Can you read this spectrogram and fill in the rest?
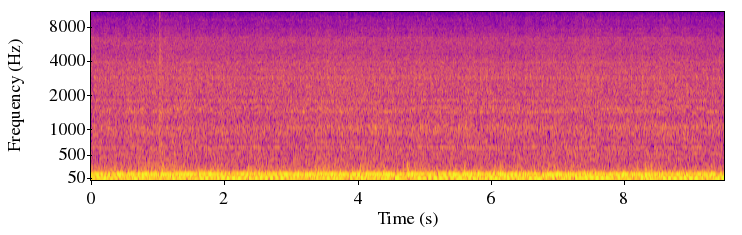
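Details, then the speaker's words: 1965 Ford Mustang, first start: steady slightly lumpy idle with deep even drone after ignition timing was reset from about 18° to 8° BTDC; sounds much better, it was over-advanced. "yeah sounds much better it was too far Advanced"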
